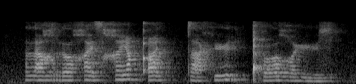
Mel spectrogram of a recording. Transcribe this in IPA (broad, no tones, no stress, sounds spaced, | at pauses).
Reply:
l a ʁ r o χ e z χ i qʼ i l tː a x y r ǃʰ o ʁ y z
